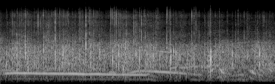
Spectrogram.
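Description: Kids at a Black history and social justice workshop applaud and cheer in a dense, steady burst of clapping, while a voice speaks over the noise.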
